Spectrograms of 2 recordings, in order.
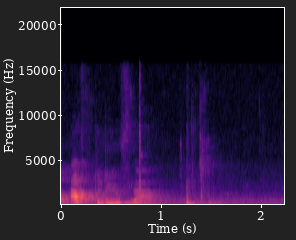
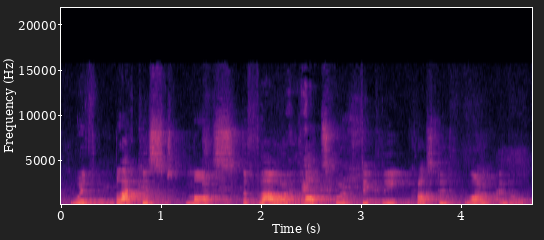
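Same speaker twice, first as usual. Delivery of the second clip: slow, each word carefully shaped; over-enunciate every word; over enunciating; 2 semitones lower, slower than usual. Shown as a demonstration. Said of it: "enunciate each word".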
